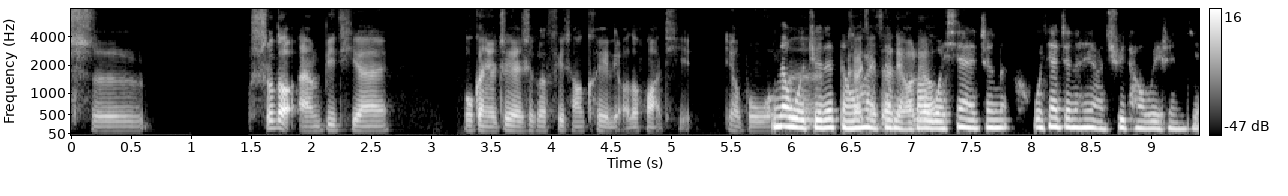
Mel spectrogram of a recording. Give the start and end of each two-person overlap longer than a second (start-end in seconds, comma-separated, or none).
5.8-7.4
